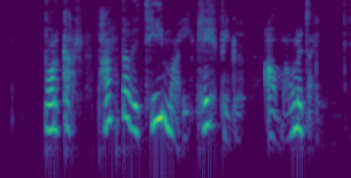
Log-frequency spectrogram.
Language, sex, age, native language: Icelandic, female, 12, Icelandic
